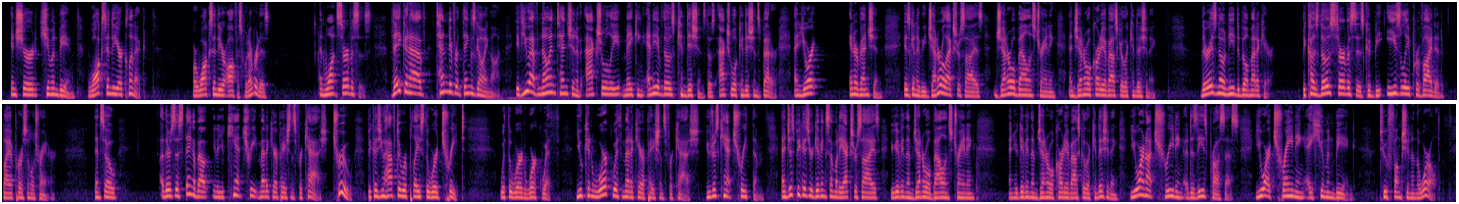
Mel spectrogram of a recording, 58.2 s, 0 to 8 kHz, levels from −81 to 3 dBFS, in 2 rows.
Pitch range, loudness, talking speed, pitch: 135-180 Hz, -25 LUFS, 160 wpm, 155 Hz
